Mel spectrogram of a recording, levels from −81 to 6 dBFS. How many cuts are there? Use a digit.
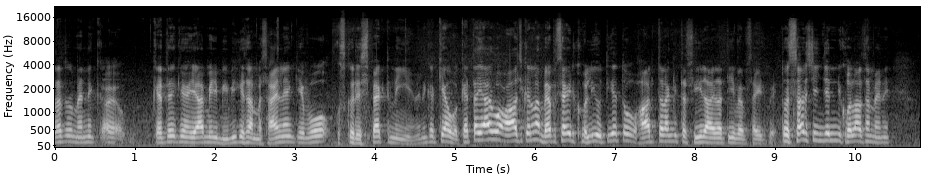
2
